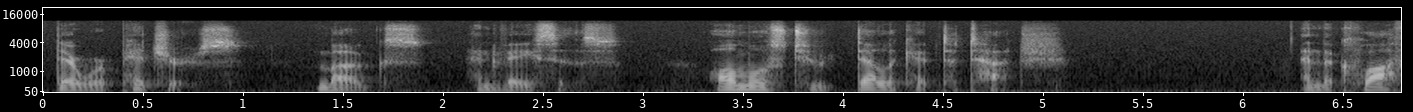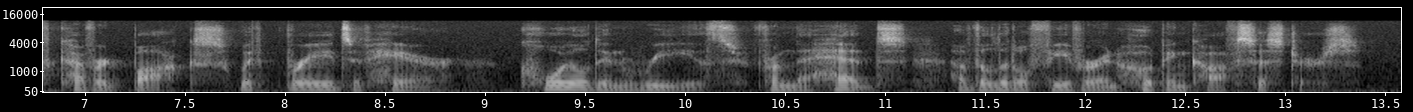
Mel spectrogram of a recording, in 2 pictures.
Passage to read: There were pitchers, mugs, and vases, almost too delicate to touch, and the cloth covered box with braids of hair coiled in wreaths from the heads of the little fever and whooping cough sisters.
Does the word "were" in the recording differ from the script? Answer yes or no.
no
